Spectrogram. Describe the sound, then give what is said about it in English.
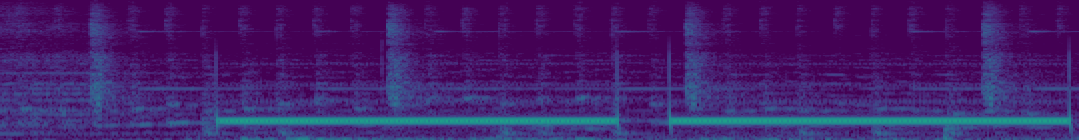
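A steady telephone tone sounds as a call is dialed: two long, unbroken, even-pitched tones of about two seconds each, separated by a brief break, loud against faint background noise. “So let's give the Petty a call.”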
